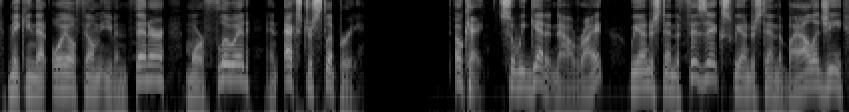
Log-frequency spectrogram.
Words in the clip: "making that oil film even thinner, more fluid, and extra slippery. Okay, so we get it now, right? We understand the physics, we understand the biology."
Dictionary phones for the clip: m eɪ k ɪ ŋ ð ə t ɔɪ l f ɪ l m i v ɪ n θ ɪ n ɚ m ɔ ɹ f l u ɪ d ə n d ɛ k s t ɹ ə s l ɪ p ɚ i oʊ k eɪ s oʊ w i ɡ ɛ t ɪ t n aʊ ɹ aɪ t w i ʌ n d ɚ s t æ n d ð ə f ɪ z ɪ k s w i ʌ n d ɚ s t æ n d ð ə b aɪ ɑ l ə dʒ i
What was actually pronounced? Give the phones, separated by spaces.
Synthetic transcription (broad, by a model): m eɪ k ɪ ŋ ð ə t ɔɪ l f ɪ l m i v ɪ n θ ɪ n ɚ m ɔ ɹ f l u ɪ d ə n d ɛ k s t ɹ ə s l ɪ p ɚ i oʊ k eɪ s oʊ w i ɡ ɛ t ɪ t n aʊ ɹ aɪ t w i ʌ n d ɚ s t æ n ð ə f ɪ z ɪ k s w i ʌ n d ɚ s t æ n ð ə b aɪ ɑ l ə dʒ i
